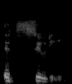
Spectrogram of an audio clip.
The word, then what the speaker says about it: Sudie: Just being able to say, hey, I know you found my name hard to pronounce, but it's Sudie.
